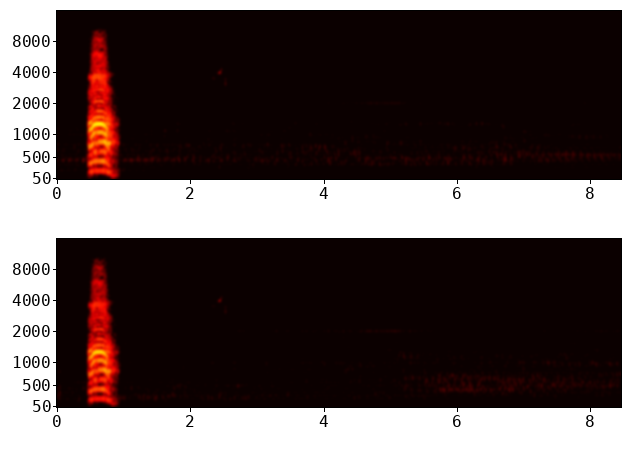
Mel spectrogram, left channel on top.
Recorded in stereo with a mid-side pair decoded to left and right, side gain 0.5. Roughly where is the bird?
Ahead.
